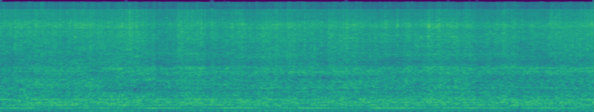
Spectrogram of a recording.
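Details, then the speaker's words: Riding lawnmower that sat outside all winter on stale gas, battery kept indoors: started right up, steady even running with a smooth buzzing note, no misses or surging; running fine. "wow i can't complain about that fellas that thing started up after sitting all winter"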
